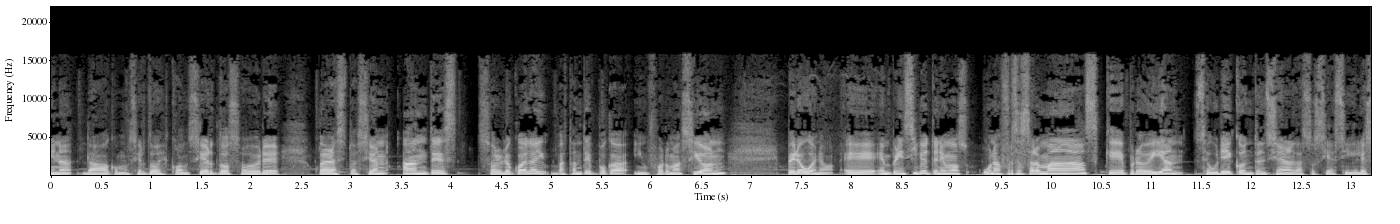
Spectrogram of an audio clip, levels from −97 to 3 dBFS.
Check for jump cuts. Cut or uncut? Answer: uncut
